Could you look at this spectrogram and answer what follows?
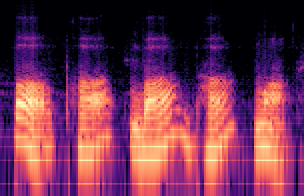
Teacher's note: দেখো, ফুসফুস হতে তাড়িত বাতাস কণ্ঠনালীর ভিতর দিয়ে প্রবেশের সময় ঠোঁটের দুই ঠোঁটের উপরের পাটি ঠোঁট এবং নিচের পাটি ঠোঁট একত্র হয়ে যে ধ্বনিগুলো উচ্চারণ হয় সেটাকে বলা হয় ওষ্ঠ ধ্বনি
